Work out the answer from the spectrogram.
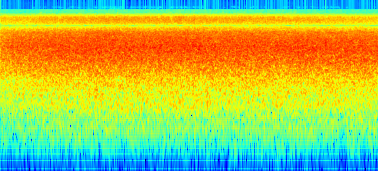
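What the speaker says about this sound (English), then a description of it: "the waterfall closer up." Waterfall at ʻOheʻo Gulch on Maui, Hawaii, heard up close as a loud, unbroken hiss of falling and rushing water, steady and even throughout with nothing else over it.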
